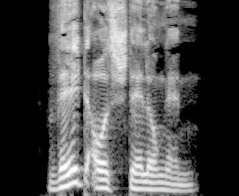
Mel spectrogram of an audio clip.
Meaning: plural of Weltausstellung
- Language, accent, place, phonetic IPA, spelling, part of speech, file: German, Germany, Berlin, [ˈvɛltʔaʊ̯sˌʃtɛlʊŋən], Weltausstellungen, noun, De-Weltausstellungen.ogg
